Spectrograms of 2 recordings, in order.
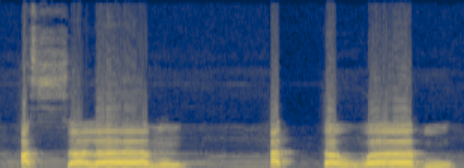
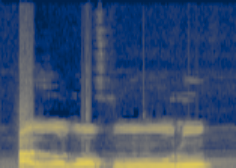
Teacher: Karena suara alif lam yang ada di huruf syamsiyah itu diidghamkan ke dalam huruf syamsiyah yang ada di hadapannya, sehingga suara alif lam yang ada di huruf syamsiyah tadi menjadi lebur karena dimasukkan dengan huruf syamsiyah tersebut. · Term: idgham syamsiyah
